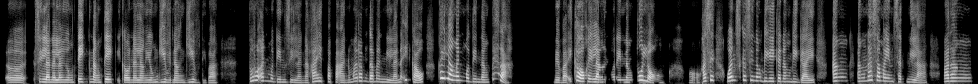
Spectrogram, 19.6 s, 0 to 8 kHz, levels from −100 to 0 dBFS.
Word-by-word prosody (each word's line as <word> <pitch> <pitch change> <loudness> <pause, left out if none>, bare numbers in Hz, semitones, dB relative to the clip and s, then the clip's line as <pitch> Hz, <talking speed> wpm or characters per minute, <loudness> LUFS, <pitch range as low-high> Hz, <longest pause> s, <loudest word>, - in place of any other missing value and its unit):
ah, 210 -1 -2 0.2
sila 245 -3 +3
nalang 220 0 +2
yung 220 0 -6
take 260 +2 +2
nang 220 -3 +1
take, 240 -2 +4
ikaw 215 0 0
nalang 210 0 -3
yung 215 +1 -6
give 230 -2 -4
nang 210 -1 -5
give, 220 0 -8
di 175 - -26
ba? 185 0 -4 0.6
Turuan 360 0 +1
mo 310 - -9
din 240 -2 -7
sila 210 -4 -9
na 195 - -8
kahit 295 +7 -3
papaano 215 -4 -4
maramdaman 285 -4 -1
nila 200 -3 -6
na - - -7
ikaw 445 0 +2 0.2
kailangan 385 +4 +6
mo 320 - -1
din 265 -3 -8
ng 225 -1 -4
pera, - - +2 0.9
'di 215 -2 -6
ba? 200 - +1
Ikaw 315 -7 +8
kailangan 250 -4 +3
mo 230 - -22
rin 220 0 -5
ng 220 0 -4
tulong. 360 - +4 0.7
Oo, - - -14
kasi 345 +6 +2 0.2
once 375 +4 +6
kasi 405 -2 -3
ng 355 -3 -2
bigay 300 -1 -2
ka 300 - +2
nang 275 -2 -4
bigay, 205 -6 -2 0.3
ang 350 +2 -1 0.2
ang 300 +1 -6
nasa 400 0 +3
mindset 295 -7 -3
nila, 195 -6 -5 0.3
parang 315 +1 -1
260 Hz, 165 wpm, -23 LUFS, 215-320 Hz, 0.9 s, Ikaw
